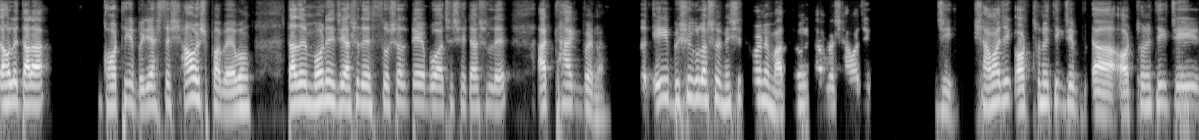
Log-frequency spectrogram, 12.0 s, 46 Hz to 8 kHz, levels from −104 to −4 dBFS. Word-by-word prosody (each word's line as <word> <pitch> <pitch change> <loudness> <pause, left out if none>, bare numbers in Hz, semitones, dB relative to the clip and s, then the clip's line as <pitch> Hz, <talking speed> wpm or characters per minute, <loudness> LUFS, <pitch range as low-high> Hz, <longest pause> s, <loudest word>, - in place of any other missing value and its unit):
তাহলে 180 +2 +5
তারা 170 0 +9 0.7
ঘর 165 +1 +3
থেকে 185 -1 -3
বেরিয়ে 165 +3 0
আসতে 180 - -5
সাহস 220 -1 +6
পাবে 135 -3 +1
এবং 155 +1 +3 0.4
তাদের 175 +2 +7
মনে 190 +2 +5
যে - - +2
আসলে 175 +1 -1 0.2
social 175 +1 -3
taboo 170 -2 0
আছে 160 - -12
সেটা 165 -1 -4
আসলে 160 -1 -4 0.4
আর 165 - +6
থাকবে 170 -3 -1
না। - - -11 0.4
তো - - -7 0.2
এই - - +1
বিষয়গুলো 215 +1 0
আসলে 205 +1 -2
নিশ্চিত 210 +4 -7
করনের 200 -3 -1
মাধ্যমে 130 +6 -1
কিন্তু 175 - -17
আমরা 160 - -5
সামাজিক 145 +2 -7 0.7
জি, 145 - -6 0.3
সামাজিক 185 +5 +2
অর্থনৈতিক 185 +3 -3
যে, 175 - 0 0.3
আ - - +7 0.2
অর্থনৈতিক 170 +5 -5
যে, 165 - 0
175 Hz, 190 wpm, -22 LUFS, 160-190 Hz, 0.7 s, তারা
